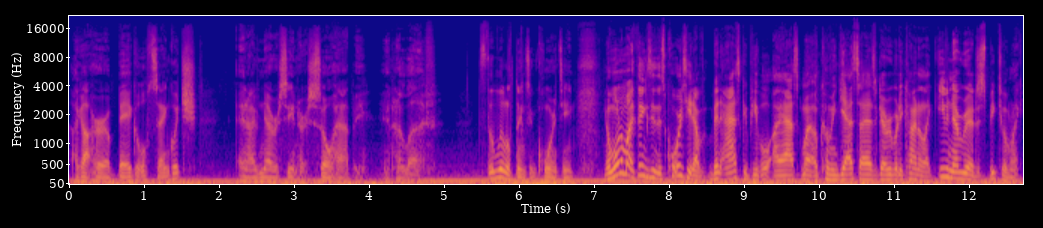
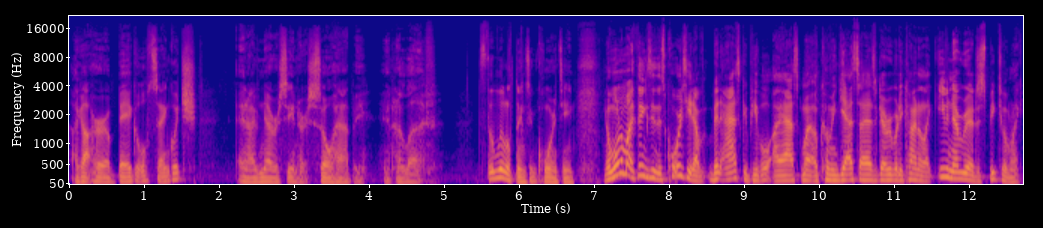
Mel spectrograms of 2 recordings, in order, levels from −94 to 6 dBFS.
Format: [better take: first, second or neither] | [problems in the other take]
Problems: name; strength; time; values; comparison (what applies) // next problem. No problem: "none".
second | low rumble; faint; throughout; 20 dB below the speech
